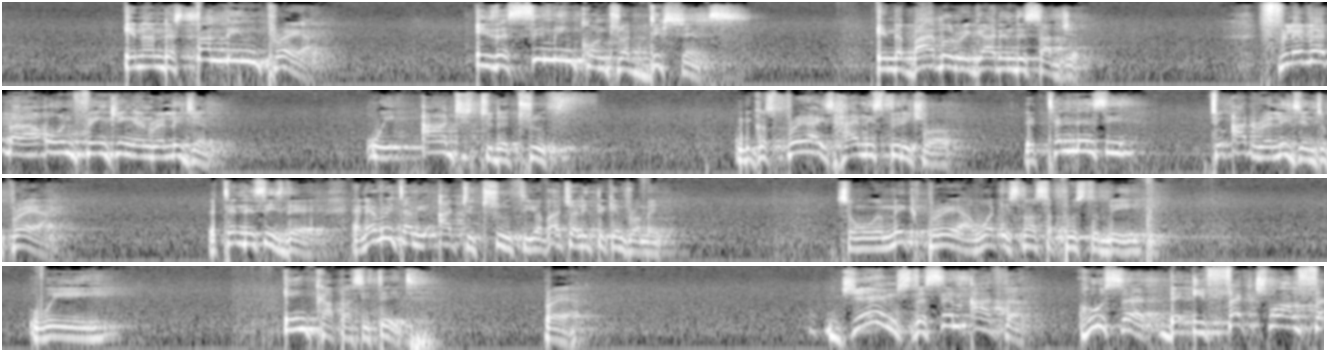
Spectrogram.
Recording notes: Preached at the Watered Garden Church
